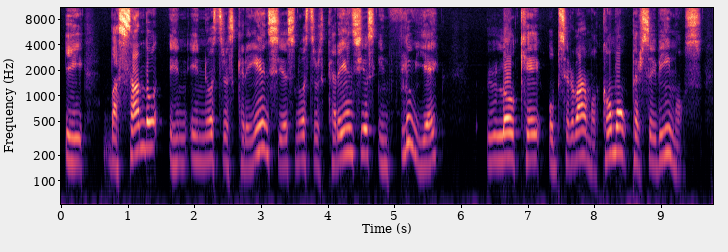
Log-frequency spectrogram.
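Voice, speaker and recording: Someone with a non-native accent speaks at a very slow pace in a dark, mellow tone. The room echo is audible. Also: woman, fairly low pitch for a woman, ordinary pitch variation. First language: not Spanish (speaking Spanish). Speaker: lecturer. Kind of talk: lecture. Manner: halting, with fillers and repeats.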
